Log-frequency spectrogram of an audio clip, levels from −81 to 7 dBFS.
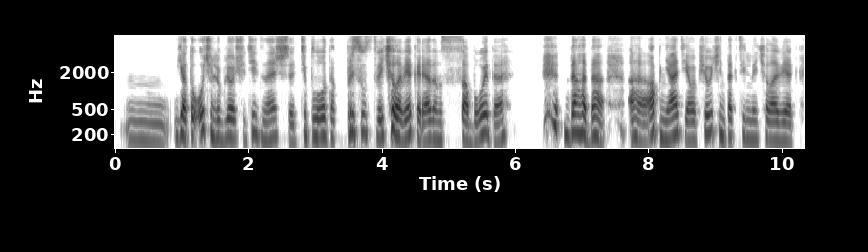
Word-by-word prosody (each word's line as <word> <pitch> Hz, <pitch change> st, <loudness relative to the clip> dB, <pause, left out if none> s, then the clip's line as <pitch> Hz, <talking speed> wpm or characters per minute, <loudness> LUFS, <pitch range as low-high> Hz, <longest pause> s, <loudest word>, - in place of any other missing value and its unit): м, 155 Hz, -, -12 dB
я-то 180 Hz, 0 st, +3 dB
очень 230 Hz, -5 st, +1 dB
люблю 175 Hz, +1 st, -1 dB
ощутить, 175 Hz, +3 st, -4 dB
знаешь, 170 Hz, +3 st, -2 dB, 0.2 s
тепло, 185 Hz, 0 st, -1 dB
так, 175 Hz, -2 st, -8 dB
присутствие 205 Hz, -5 st, -2 dB
человека 185 Hz, +2 st, +5 dB
рядом 160 Hz, +1 st, +1 dB
с 155 Hz, -, -6 dB
собой, 155 Hz, +8 st, 0 dB
да. 155 Hz, +3 st, -3 dB, 0.8 s
Да-да, 200 Hz, -2 st, +2 dB, 0.3 s
а, 160 Hz, -4 st, 0 dB
обнять. 180 Hz, +4 st, +2 dB
Я 165 Hz, -1 st, 0 dB
вообще 160 Hz, +6 st, -2 dB
очень 210 Hz, -3 st, -4 dB
тактильный 175 Hz, -2 st, -4 dB
человек, 155 Hz, -3 st, 0 dB
175 Hz, 130 wpm, -20 LUFS, 160-195 Hz, 0.8 s, человека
